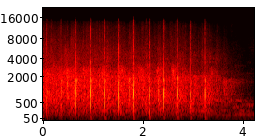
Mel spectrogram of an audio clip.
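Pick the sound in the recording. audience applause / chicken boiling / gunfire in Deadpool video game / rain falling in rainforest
audience applause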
